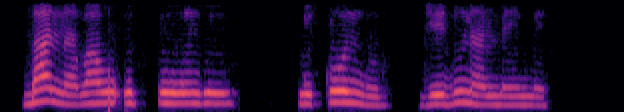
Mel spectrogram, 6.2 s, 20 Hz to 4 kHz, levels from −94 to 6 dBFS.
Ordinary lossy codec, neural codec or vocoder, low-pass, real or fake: MP3, 24 kbps; codec, 24 kHz, 3 kbps, HILCodec; 3.6 kHz; fake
